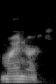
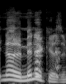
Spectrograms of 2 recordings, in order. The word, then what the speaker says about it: minarchism: Or is it minarchy? No, minarchism.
